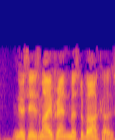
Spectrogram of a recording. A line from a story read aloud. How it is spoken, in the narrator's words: said Holmes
